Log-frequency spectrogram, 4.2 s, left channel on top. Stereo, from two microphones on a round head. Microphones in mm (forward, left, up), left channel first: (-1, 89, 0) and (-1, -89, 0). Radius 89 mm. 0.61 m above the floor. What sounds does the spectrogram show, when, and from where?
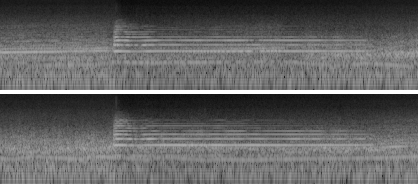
0.8 s a trumpet: 5° right (ahead or behind), 3 m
